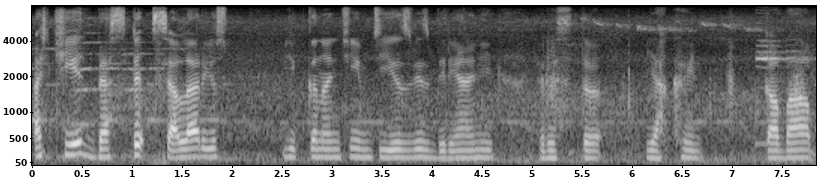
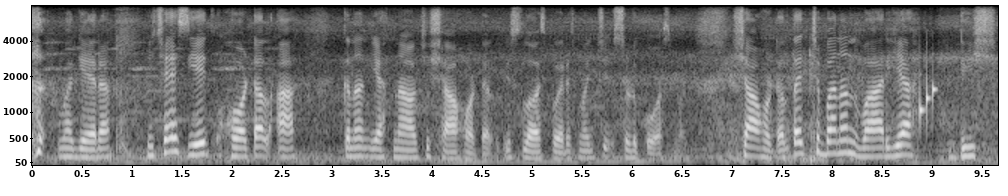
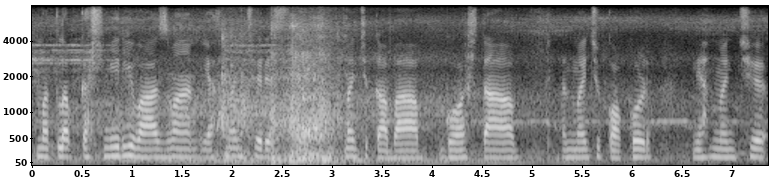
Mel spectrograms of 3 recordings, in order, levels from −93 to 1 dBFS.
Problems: constant background noise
